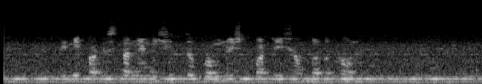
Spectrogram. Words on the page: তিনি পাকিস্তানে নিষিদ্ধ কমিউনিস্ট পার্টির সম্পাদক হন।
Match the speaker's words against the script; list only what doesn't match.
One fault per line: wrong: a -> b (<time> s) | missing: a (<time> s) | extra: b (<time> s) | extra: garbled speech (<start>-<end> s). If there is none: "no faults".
no faults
